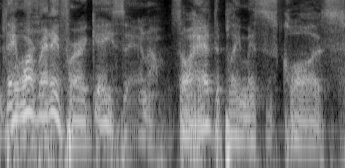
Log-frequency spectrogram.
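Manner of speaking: low, dropped voice of a heavy smoker. Recounting a pitch to the Macy's Day guys, in a smoker voice. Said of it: "But then you throw in that smoker voice".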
